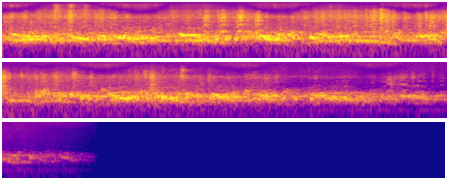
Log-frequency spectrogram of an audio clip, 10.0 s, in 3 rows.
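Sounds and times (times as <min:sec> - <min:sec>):
pigeons cooing in a dovecote: 0:00.0 - 0:07.2.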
